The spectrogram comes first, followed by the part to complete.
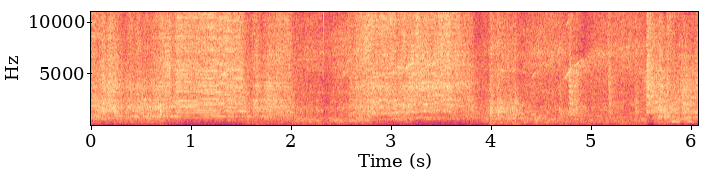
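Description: Combat robot motors in the arena: a steady rasping din, with whines rising in pitch around the middle.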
